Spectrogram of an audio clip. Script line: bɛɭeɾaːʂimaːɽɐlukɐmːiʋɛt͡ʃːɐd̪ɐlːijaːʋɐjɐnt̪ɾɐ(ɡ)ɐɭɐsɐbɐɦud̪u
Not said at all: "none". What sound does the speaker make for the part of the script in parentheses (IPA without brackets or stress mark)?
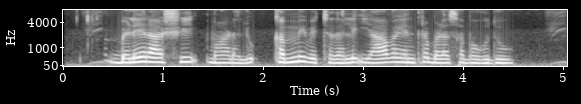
b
